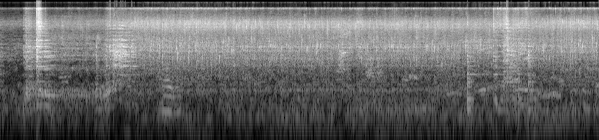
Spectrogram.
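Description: A vegetarian pointed gourd and potato dish cooking with five-spice and tomato, a steady close sizzle with intermittent scraping stirs and louder bursts near the start and end.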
